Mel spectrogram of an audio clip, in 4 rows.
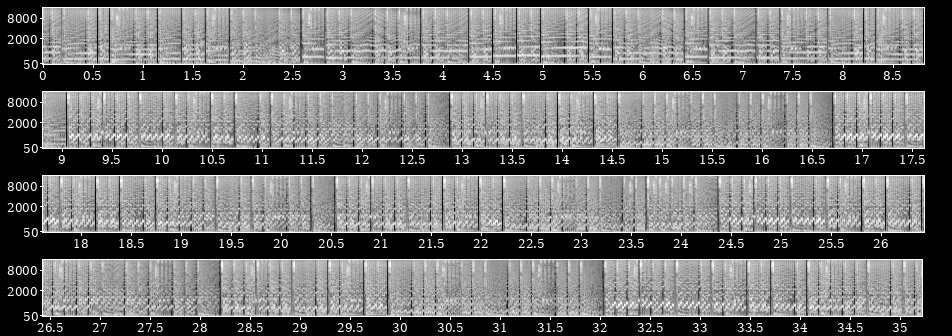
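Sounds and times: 
chiptune game music on a sound chip: 0.0 - 35.2.

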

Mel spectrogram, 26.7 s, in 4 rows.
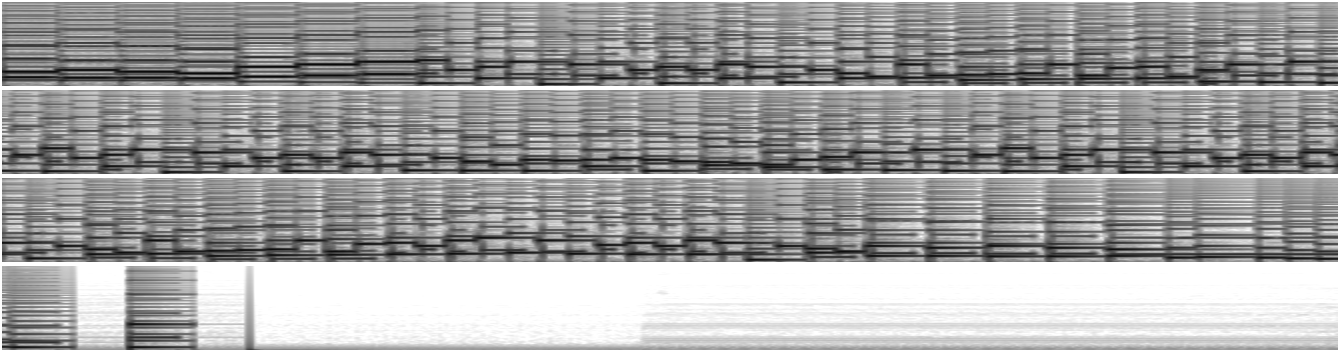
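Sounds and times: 
CSG8580R5 chip music: 0.0 - 21.0.

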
